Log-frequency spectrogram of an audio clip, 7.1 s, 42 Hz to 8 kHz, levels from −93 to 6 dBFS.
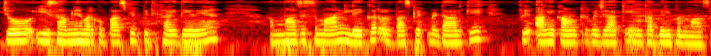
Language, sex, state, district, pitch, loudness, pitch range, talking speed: Hindi, female, Haryana, Rohtak, 160 Hz, -20 LUFS, 155-170 Hz, 255 wpm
